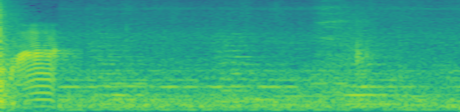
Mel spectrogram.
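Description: A sharp click, then a brief squawk-like comic sound effect, followed by music with steady held notes.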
